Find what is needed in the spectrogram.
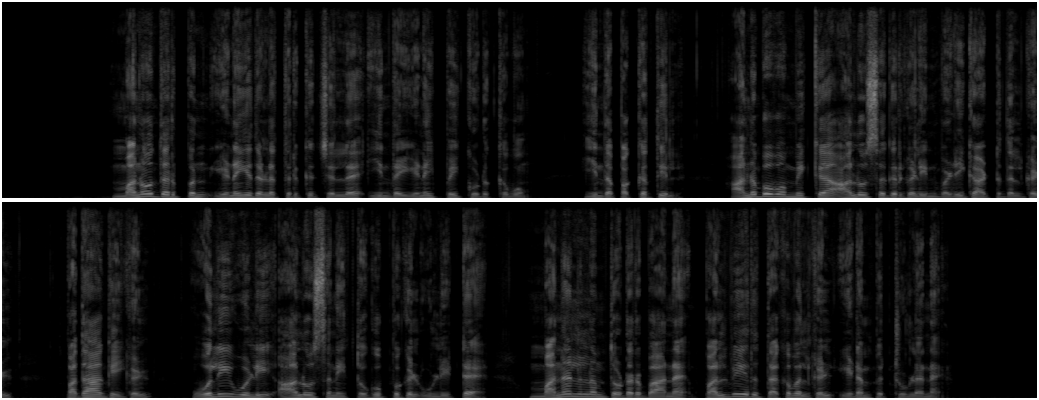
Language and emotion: Tamil, neutral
